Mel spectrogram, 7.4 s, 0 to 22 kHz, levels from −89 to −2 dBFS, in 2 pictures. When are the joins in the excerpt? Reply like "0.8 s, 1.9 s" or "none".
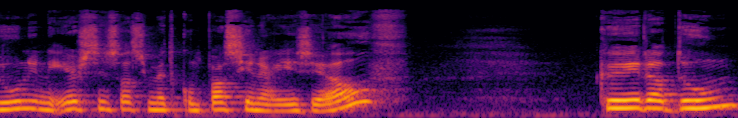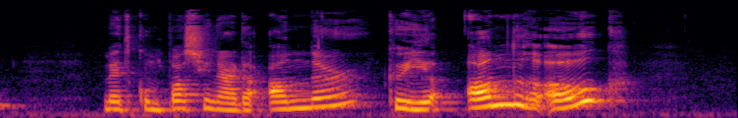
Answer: none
